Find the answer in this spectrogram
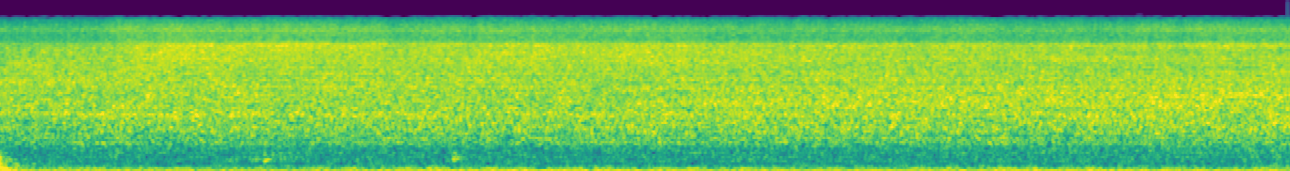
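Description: Steady hiss of seasoned chicken sizzling in a large pot over high heat, even and unbroken throughout.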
